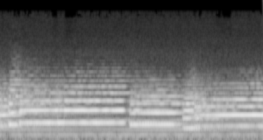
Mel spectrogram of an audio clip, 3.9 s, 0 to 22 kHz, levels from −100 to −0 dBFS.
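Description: From 0.75 to 0.97 s, frames arrive out of order: two adjacent blocks of about 104.5 ms each play swapped, which fits runs of four frames. It sounds like a garbled flutter. Unlike a dropout or skip, nothing is missing or repeated.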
